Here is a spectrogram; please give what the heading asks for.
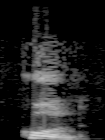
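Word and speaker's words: كُلْ: This you should pronounce as kul, kul.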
